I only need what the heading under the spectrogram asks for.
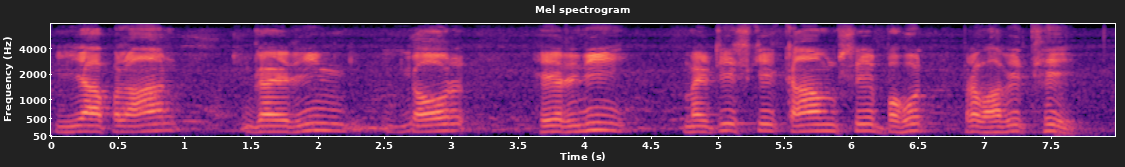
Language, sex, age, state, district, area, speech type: Hindi, male, 60+, Uttar Pradesh, Ayodhya, rural, read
